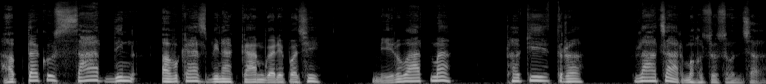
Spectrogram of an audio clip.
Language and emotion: Nepali, sad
